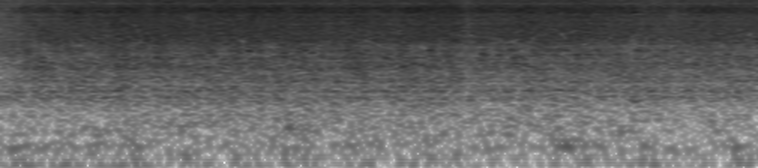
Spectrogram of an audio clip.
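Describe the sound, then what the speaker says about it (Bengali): Ginger, garlic and green chili paste hits a hot pan of fried onion and tomato for ghugni, giving a loud, close, steady hissing sizzle that holds evenly throughout with no voices. "আদা রসুন আর কাঁচা লঙ্কা বাটাটা একসঙ্গে দিয়ে দিচ্ছি"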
